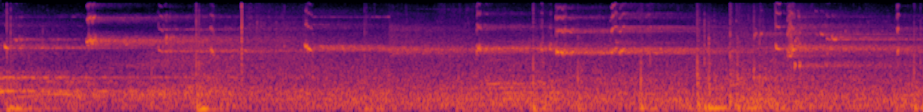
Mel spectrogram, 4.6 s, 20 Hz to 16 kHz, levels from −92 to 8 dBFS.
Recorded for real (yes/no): yes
